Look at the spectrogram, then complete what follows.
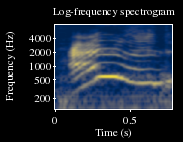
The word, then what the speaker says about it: Ireland: Ireland, is that how I'm saying it right? Am I saying it right? Like the country, yes.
